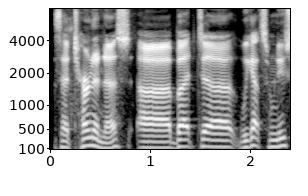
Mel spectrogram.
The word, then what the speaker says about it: Saturninus: and there is a second N in there. I had to double check it. So it's like Saturninus.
